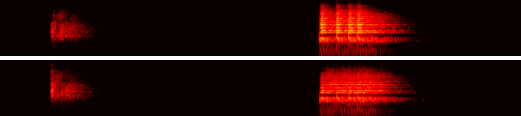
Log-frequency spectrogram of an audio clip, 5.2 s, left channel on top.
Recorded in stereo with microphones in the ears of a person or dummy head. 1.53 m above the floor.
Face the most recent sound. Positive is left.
turn(degrees=50)  # may be behind; listen again after turning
